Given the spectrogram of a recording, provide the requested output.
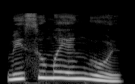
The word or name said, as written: ವಿಸ್ಮಯಂಗೊಳ್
